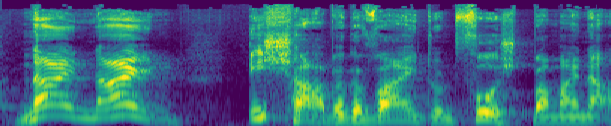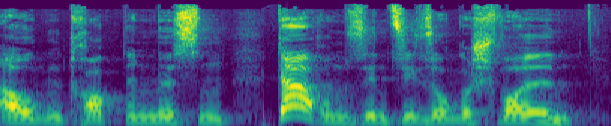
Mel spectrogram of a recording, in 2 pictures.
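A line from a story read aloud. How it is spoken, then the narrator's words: Calling out. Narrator (German): Es war Arthur, der so gerufen hatte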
